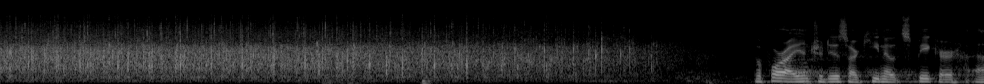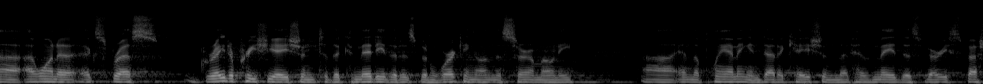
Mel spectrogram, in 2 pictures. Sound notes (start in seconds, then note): 4.6 applause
